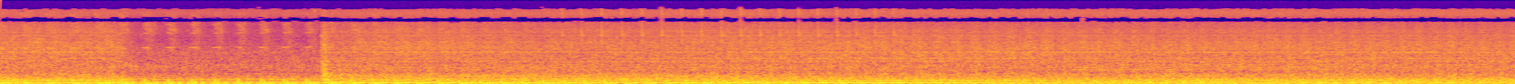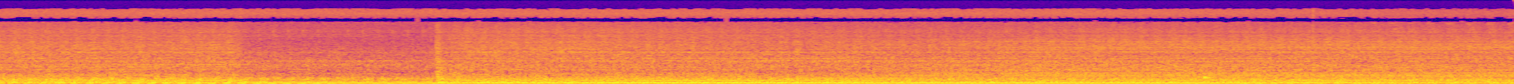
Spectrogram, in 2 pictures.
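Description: Samsung front-loading washing machine running, its drum motor humming steadily with a fast even pulse. Twice the higher hiss drops away for about two seconds while the hum carries on.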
